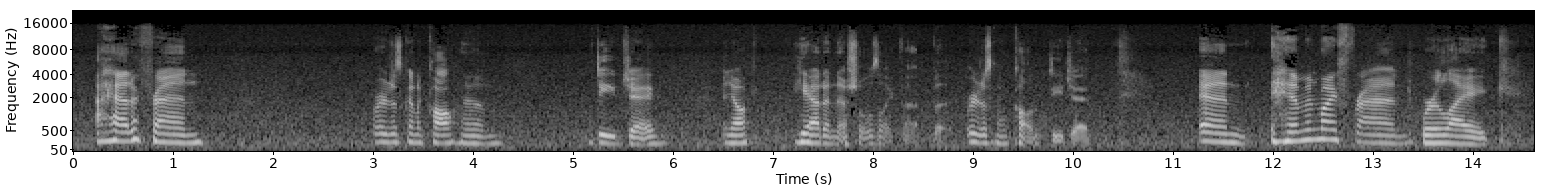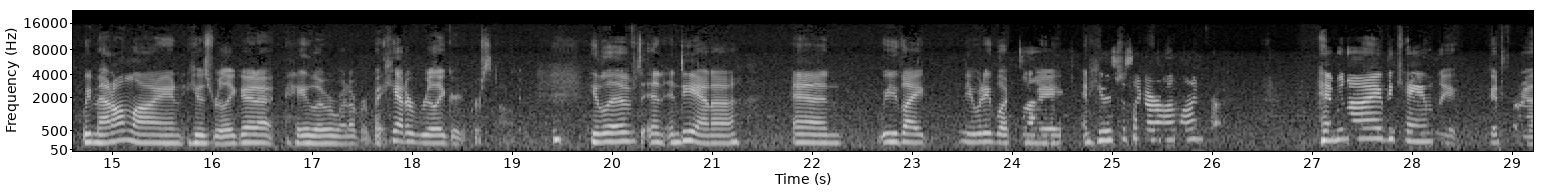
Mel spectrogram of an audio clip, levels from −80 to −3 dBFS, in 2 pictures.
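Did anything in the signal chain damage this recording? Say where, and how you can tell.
Yes. In call processing, the echo canceller likely mistook double talk for echo, so the speech is suppressed in double talk, dipping about 10 to 15 dB at 24.0–24.69, 24.92–26.84, 27.18–27.47, 27.79–28.34 and 28.92–29.15 s.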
